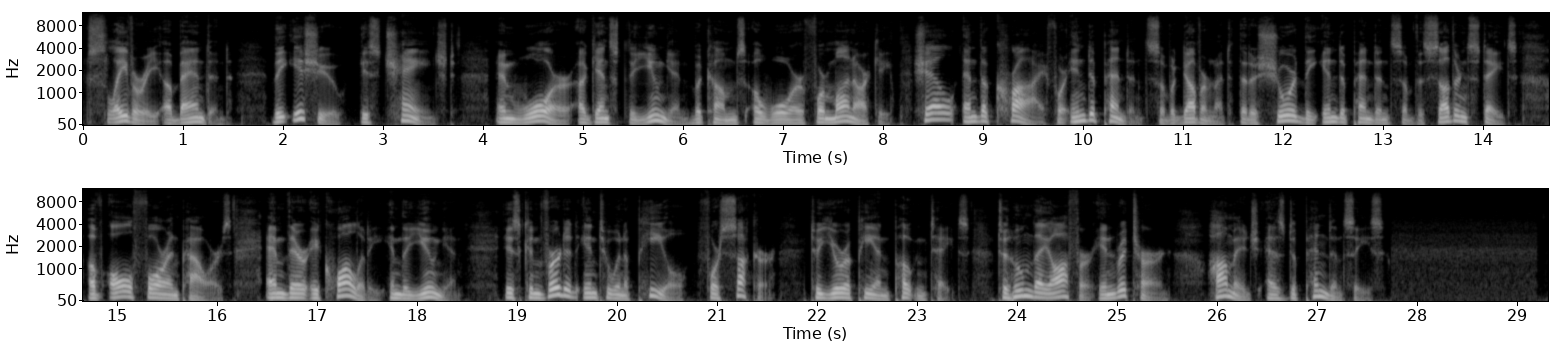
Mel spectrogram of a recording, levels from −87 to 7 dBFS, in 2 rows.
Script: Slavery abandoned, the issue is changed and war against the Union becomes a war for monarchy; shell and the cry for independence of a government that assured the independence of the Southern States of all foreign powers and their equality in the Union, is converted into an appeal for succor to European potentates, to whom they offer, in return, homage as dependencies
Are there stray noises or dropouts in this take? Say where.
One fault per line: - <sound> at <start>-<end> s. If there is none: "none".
none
